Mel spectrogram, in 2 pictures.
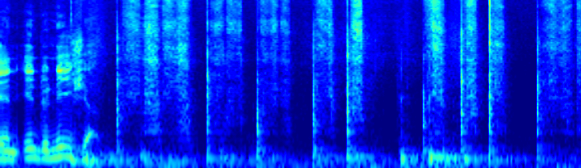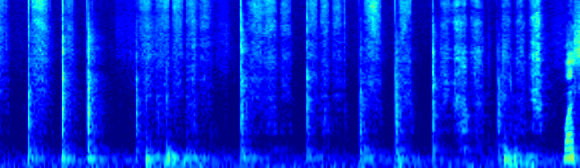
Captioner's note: chalk scrapes on board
